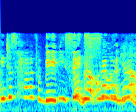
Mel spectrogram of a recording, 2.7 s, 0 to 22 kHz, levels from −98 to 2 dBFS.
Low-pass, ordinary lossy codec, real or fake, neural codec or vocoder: 7.2 kHz; none; real; none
